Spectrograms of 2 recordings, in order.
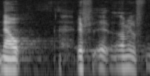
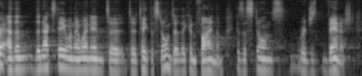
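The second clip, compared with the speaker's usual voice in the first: ordinary talk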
